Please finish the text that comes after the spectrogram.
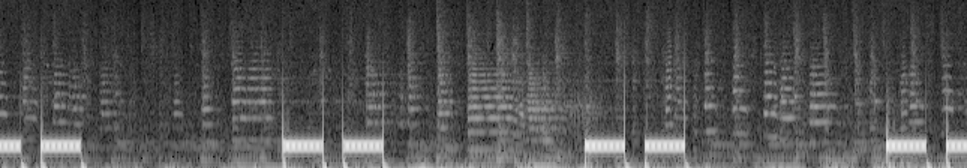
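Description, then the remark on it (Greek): A telephone line rings out as a radio morning show places a call to a prize-winning listener, with paired tone bursts repeating about every three seconds, clear and steady over soft background music. “Πάμε να πάρουμε την Εύη από τον Τάκη.”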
